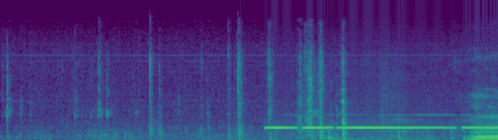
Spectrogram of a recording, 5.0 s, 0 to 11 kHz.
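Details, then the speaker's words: 2004 Jeep Cherokee, after replacing the sunroof motor with a $25 junkyard unit, headliner refitted, key on: clean, steady motor hum for about two seconds, no grinding or clicking; full function without calibration. "can see here we now have full function didn't even need to calibrate the motor"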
